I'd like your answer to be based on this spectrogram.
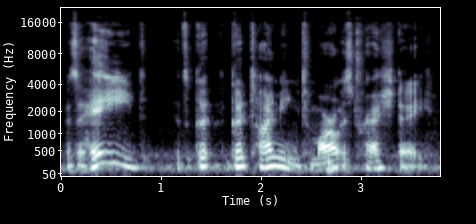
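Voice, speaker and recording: A man's voice: fairly high pitch, big pitch swings, moderate pace, very noisy. A man in his early sixties, chatting casually on a livestream, rambling and folksy as he reads viewer comments aloud. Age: 60s. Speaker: livestream host.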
